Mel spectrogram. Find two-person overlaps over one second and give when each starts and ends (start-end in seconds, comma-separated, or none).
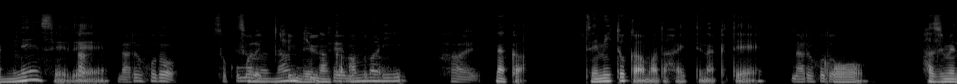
2.3-3.9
